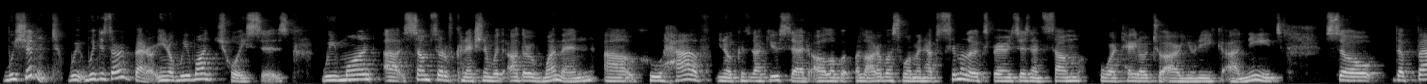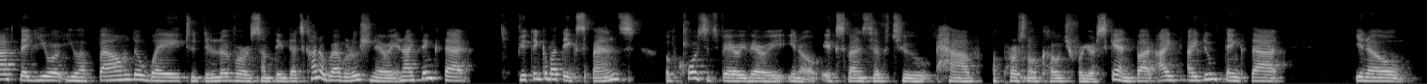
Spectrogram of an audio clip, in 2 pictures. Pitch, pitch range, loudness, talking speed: 165 Hz, 155-195 Hz, -21 LUFS, 210 wpm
